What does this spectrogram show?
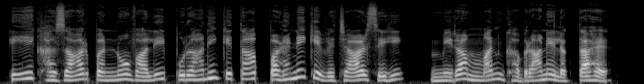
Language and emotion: Hindi, disgusted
